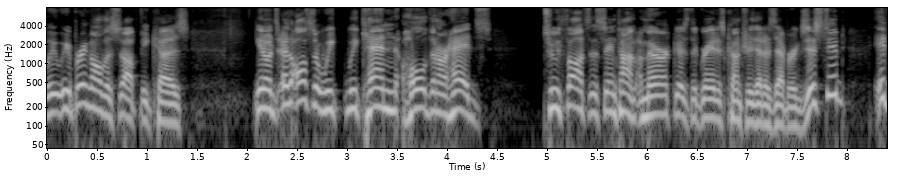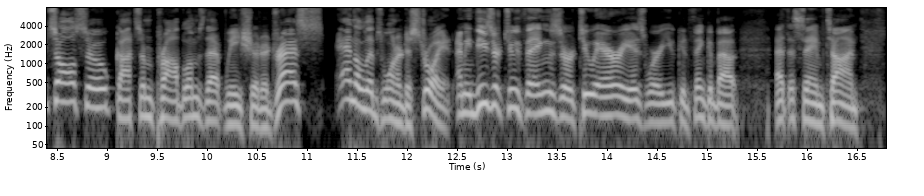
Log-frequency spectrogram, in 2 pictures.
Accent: New York, United States; I mean, even as a New Yorker, I just think New Orleans is such a cool place

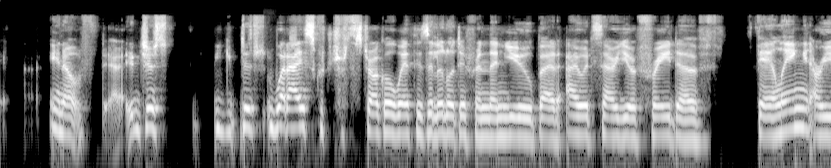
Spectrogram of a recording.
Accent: France; moved away as an adult; now in United States; France. And yeah, I came when I was 19 to go to college. And so it's been 30 years.

